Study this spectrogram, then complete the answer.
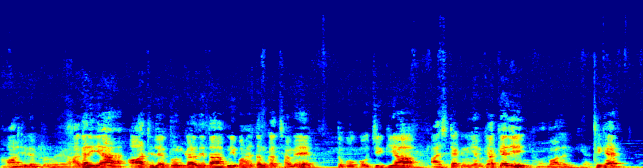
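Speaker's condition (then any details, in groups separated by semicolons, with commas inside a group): No condition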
